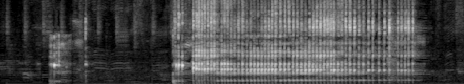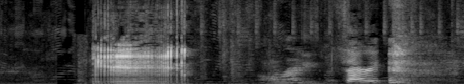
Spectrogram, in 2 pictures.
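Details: Woman's deliberate burping: several long, loud, forced belches over background music and some voices.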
